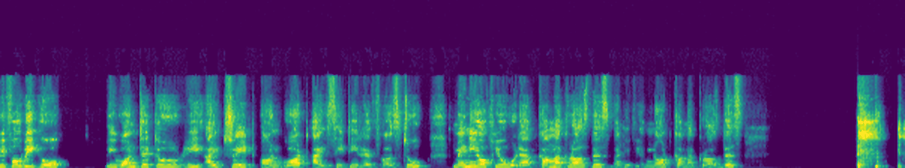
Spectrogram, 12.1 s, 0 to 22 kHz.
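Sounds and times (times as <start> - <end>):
woman coughing: 11.4 - 12.0.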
